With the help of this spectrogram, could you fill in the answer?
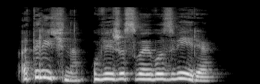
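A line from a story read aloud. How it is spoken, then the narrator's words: Squealing with joy. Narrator (Russian): завизжала я от радости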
